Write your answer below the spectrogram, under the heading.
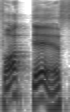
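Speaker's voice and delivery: ordinary delivery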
